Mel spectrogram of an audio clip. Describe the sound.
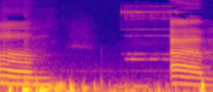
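A mobile phone ringtone goes off in two bright, tonal bursts, one at the start and one near the end, with higher steady tones in the gap between them and low thumps underneath.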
